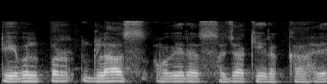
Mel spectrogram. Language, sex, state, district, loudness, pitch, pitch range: Hindi, male, Bihar, Darbhanga, -19 LUFS, 140 Hz, 130-145 Hz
